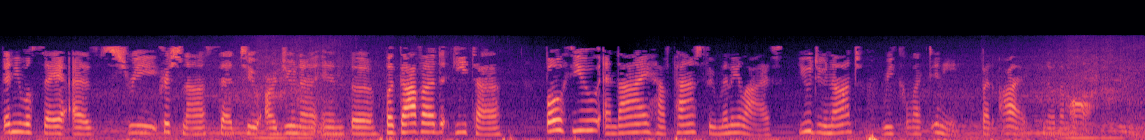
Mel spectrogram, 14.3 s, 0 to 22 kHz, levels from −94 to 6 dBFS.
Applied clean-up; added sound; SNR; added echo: none; Engine / Vehicle; 14 dB; none.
